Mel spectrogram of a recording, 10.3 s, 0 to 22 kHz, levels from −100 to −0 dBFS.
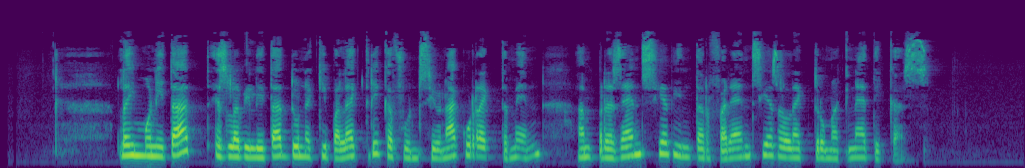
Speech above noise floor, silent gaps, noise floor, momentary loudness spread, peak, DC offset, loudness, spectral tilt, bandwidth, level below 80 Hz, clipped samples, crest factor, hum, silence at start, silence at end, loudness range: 51 dB; none; -75 dBFS; 14 LU; -6 dBFS; under 0.1%; -25 LUFS; -5.5 dB/octave; 11 kHz; -76 dBFS; under 0.1%; 20 dB; none; 1.2 s; 1 s; 6 LU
